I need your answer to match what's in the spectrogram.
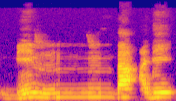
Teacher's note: یا هم بل مثال وګورئ، من بعد لیکل شوی من بعد دی، اما ادا کوو من بعد د نون توری تبدیلوو د میم توري ته، ځکه چې د با توری راغلی دی له ساکن څخه وروسته. من بعد نه وایو، من بعد او غنه هم پکې کوو. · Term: اقلاب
